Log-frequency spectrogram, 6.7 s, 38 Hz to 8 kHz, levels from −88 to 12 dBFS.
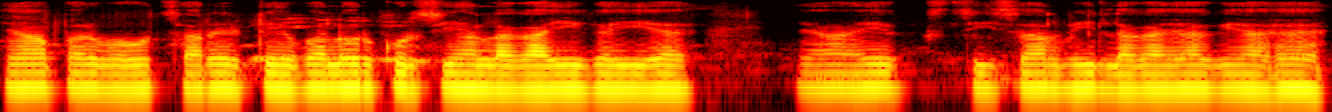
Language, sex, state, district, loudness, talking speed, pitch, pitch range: Hindi, male, Jharkhand, Deoghar, -17 LUFS, 155 wpm, 120 Hz, 120-125 Hz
